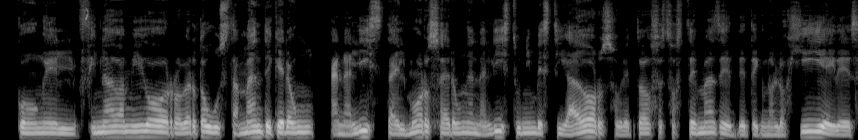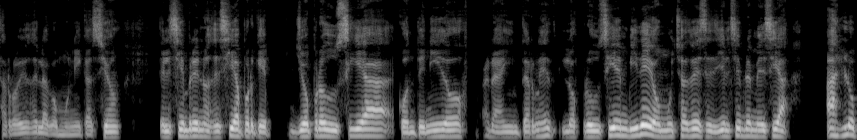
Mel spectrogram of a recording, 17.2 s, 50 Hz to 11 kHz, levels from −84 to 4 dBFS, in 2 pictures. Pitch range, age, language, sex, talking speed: 115-150 Hz, 30-49, Spanish, male, 180 wpm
